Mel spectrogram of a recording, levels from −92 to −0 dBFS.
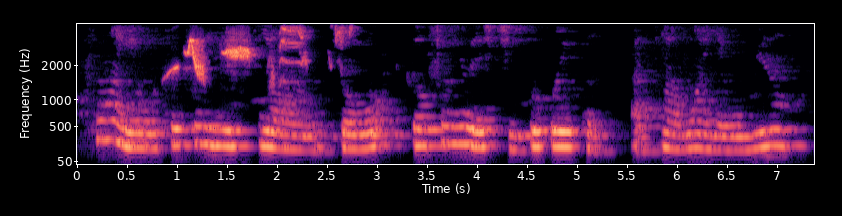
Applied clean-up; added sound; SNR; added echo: classical method WPE with log-MMSE.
